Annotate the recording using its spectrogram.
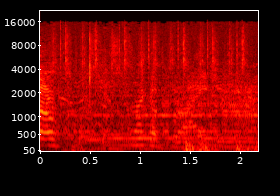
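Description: Background music with long held tones and a few soft low thumps.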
